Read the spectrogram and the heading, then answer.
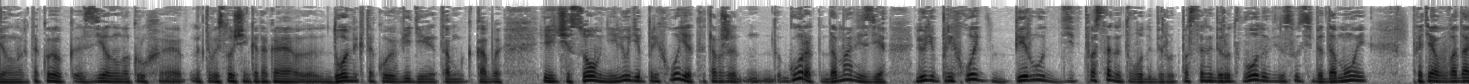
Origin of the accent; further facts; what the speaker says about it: Kyiv, Ukraine; так как я сам киевлянин, с Киева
